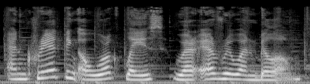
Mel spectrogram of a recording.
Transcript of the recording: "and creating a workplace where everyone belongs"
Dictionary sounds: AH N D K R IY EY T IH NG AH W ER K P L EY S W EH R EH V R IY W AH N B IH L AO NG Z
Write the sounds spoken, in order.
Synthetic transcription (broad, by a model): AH N K R IY EY T IH NG AH W ER K P L EY S W EH R EH V R IY W AH N B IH L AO NG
